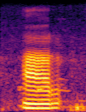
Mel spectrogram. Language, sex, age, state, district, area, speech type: Santali, male, 18-30, West Bengal, Malda, rural, spontaneous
